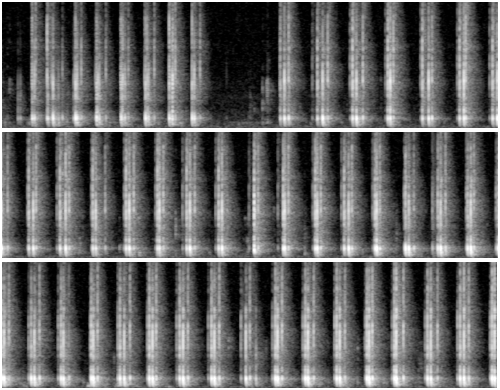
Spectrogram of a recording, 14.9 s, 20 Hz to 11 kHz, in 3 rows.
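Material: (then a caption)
Glass. A rectangular dark glass perfume bottle with a gold base is tapped and scratched with long acrylic nails, giving a fast run of about 53 short, crisp clicks with a bright edge and a tone near 800 Hz. The taps come at roughly three per second, pausing briefly near the two-second mark before resuming steadily, and each dies away almost instantly.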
